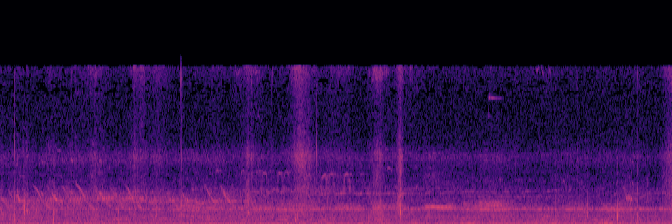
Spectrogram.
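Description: Birds calling in the background: many short, quick chirps over a faint, steady low rumble.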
